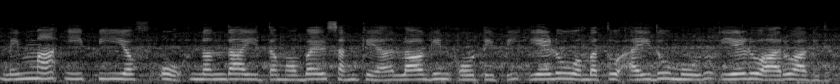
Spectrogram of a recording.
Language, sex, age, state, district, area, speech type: Kannada, female, 30-45, Karnataka, Udupi, rural, read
